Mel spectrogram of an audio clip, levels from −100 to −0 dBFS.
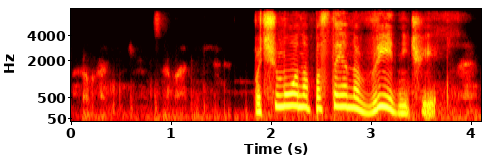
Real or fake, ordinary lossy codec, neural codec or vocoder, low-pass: fake; none; codec, 16 kHz in and 24 kHz out, 1 kbps, XY-Tokenizer; 7.2 kHz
